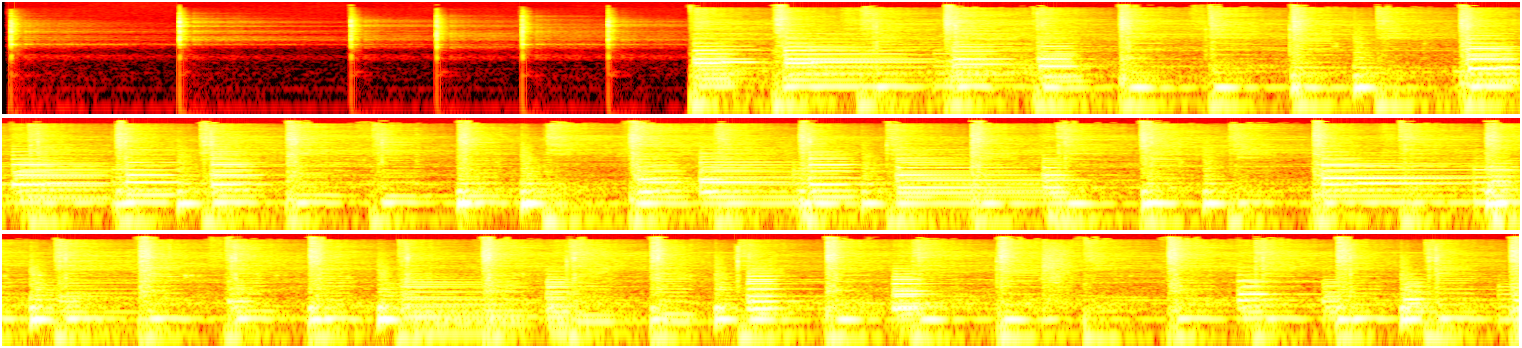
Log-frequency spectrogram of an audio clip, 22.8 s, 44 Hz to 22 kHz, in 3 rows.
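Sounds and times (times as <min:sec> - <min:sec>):
blues bass line: 0:03.4 - 0:22.7.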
